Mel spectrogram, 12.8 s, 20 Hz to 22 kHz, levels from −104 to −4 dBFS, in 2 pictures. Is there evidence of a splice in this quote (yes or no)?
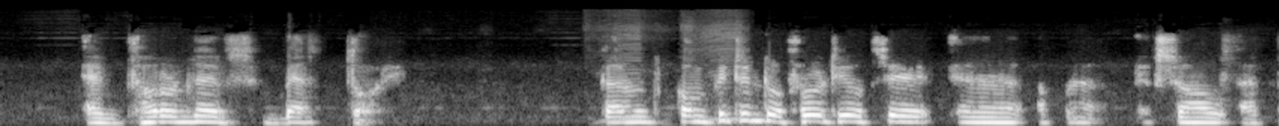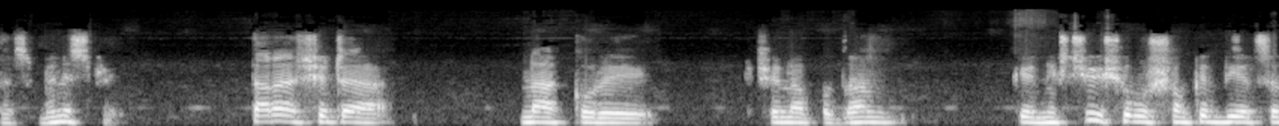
no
